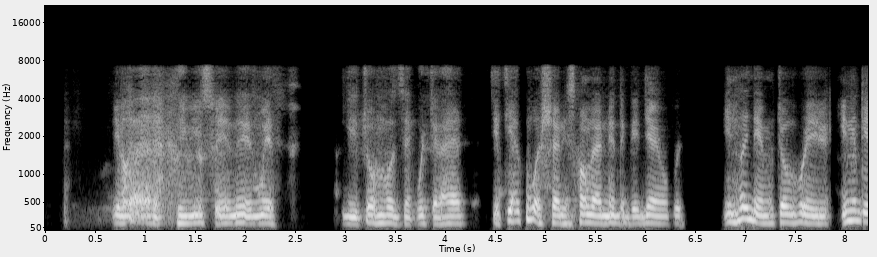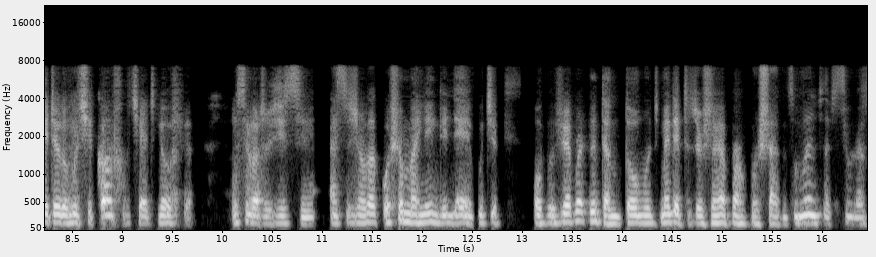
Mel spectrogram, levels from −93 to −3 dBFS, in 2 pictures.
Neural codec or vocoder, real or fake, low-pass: codec, 16 kHz, 0.5 kbps, FunCodec, trained on Chinese and English, 25 frames a second; fake; 7.2 kHz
